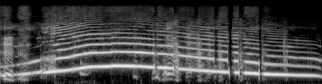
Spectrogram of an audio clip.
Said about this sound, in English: So I love your sirens so much.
